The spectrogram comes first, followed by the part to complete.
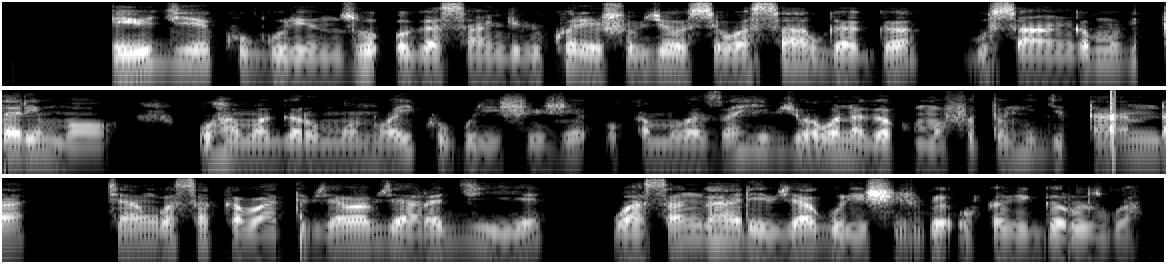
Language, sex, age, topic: Kinyarwanda, male, 18-24, finance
